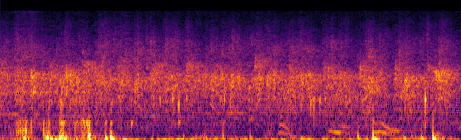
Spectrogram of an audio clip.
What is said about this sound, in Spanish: denle ese aplauso bien fuerte al Señor, hermano.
